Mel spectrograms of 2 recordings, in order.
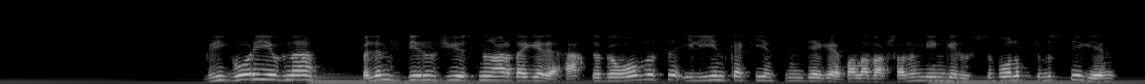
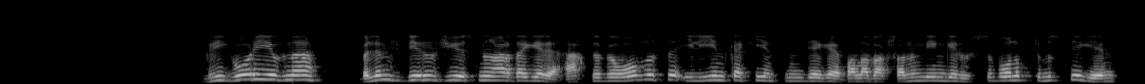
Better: second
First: background sound (Bass guitar); 20 dB below the speech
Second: none

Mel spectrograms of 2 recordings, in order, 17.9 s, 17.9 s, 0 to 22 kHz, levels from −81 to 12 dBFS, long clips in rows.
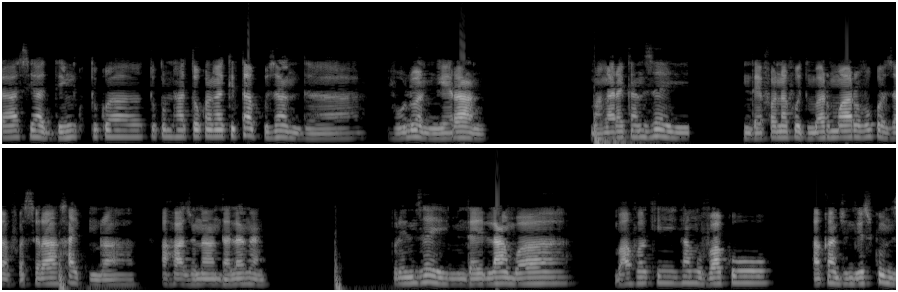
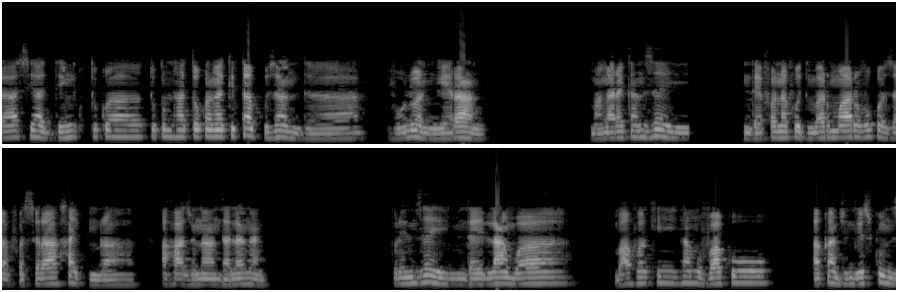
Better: second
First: noise reduction (neural mask model DeepFilterNet 3)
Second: none

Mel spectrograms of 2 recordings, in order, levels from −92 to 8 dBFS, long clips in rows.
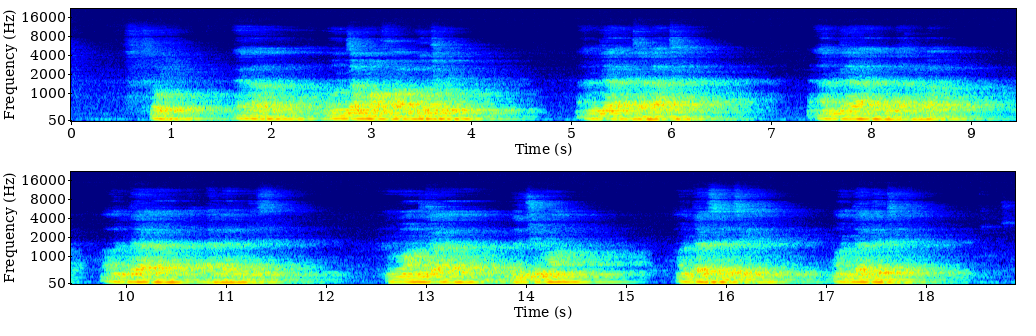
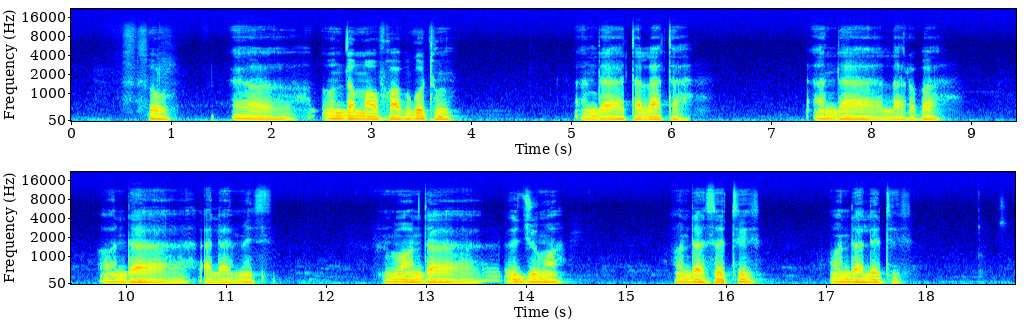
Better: second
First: room echo; dies away in 2.2 s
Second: none

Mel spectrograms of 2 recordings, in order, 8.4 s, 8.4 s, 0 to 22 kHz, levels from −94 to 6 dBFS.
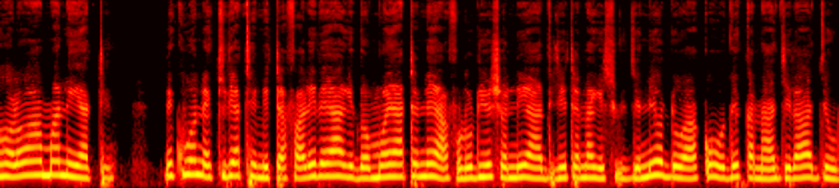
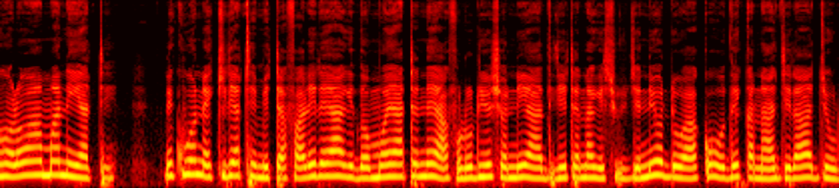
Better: second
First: noise reduction (neural mask model Resemble Enhance denoiser)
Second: none

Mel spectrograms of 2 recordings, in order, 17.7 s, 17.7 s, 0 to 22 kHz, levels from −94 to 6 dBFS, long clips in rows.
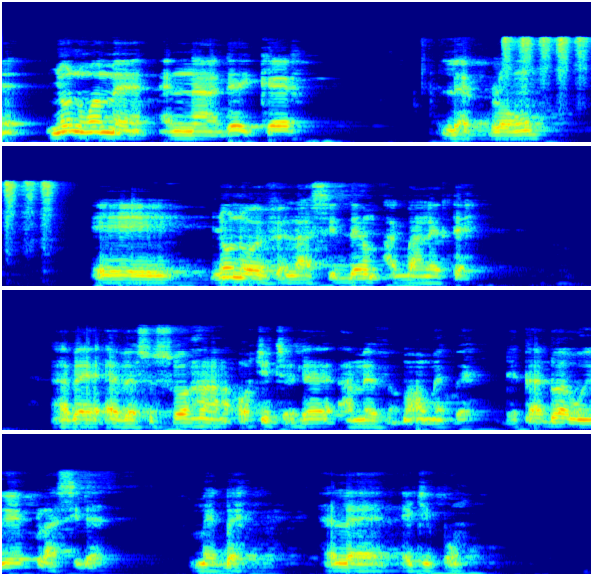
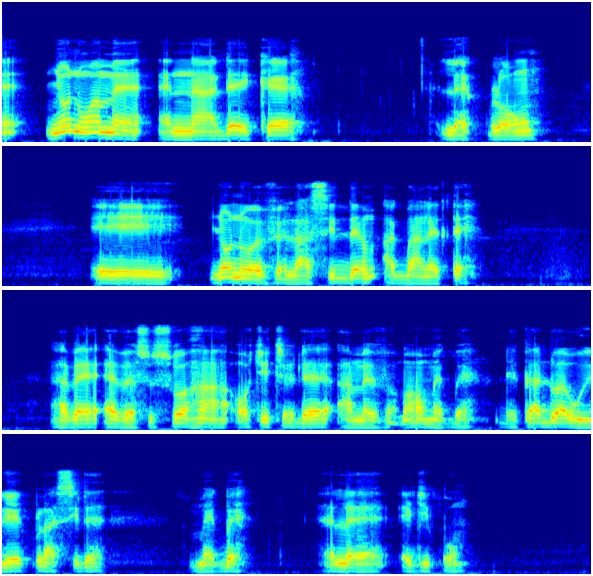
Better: second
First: noise reduction (classical method WPE with log-MMSE)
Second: none

